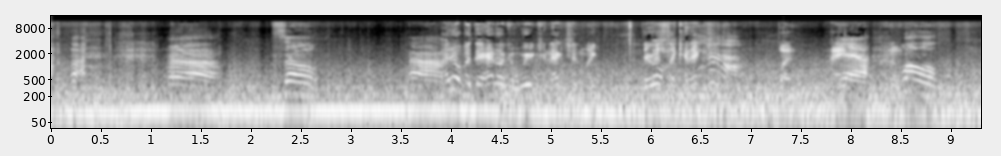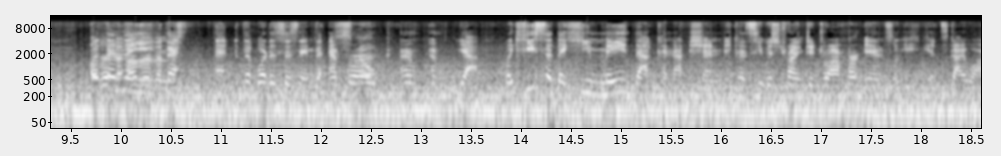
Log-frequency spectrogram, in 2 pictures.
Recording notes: On the ride home, the trio recorded their post movie conversation.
